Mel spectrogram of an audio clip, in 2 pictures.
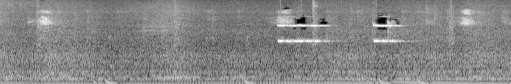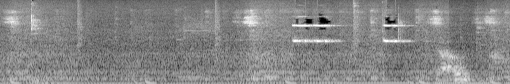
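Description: Treatment equipment in a physiotherapy room beeping: two pairs of short, high electronic beeps, the beeps in each pair about a second apart and the pairs about five seconds apart.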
